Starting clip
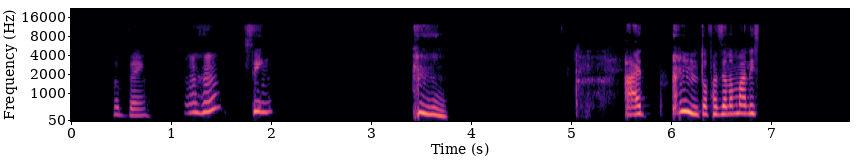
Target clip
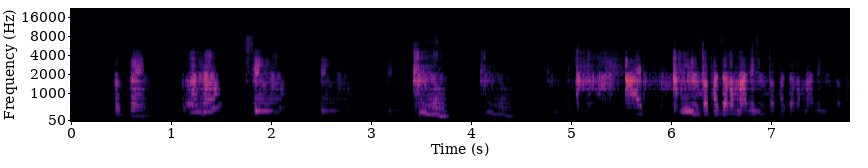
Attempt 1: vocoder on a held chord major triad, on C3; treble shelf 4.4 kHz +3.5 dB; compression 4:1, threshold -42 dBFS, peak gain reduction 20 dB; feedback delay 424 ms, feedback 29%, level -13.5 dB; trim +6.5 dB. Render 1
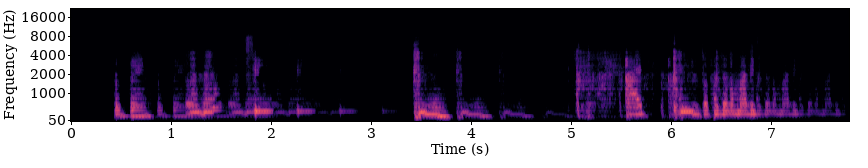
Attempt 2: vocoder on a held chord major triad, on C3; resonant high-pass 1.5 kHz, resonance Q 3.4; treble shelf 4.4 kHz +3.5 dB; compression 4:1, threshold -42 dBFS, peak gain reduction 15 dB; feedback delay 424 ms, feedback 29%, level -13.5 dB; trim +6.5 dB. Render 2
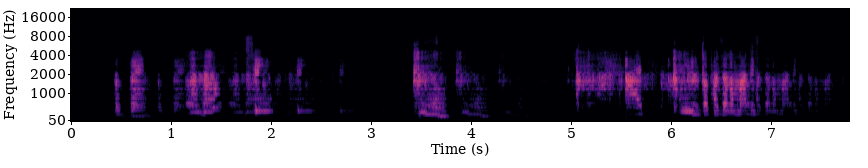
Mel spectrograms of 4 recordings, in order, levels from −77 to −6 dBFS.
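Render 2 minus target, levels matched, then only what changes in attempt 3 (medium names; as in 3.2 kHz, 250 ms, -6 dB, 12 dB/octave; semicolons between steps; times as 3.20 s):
echo 242 ms early
change: feedback delay 666 ms, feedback 29%, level -13.5 dB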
